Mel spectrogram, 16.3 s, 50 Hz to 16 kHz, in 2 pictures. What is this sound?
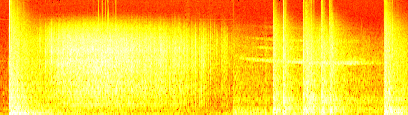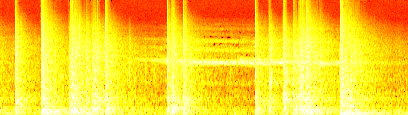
fireworks, recorded at some 500 m from source /fuegos artificiales grabados a unos 500 m
city, field-recording, fireworks, sevilla, south-spain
